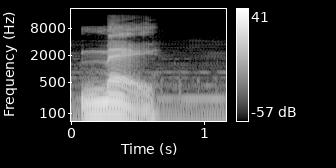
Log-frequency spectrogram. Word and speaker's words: ME: This is encoded in the Sumerian concept of the Me, pronounced May, the divine tablets or objects that contain the blueprints of civilization.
